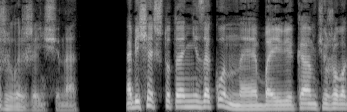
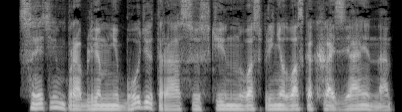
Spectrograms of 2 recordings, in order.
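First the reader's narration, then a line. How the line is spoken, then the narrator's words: Relieved sigh. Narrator (Russian): облегченно вздохнула Соня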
